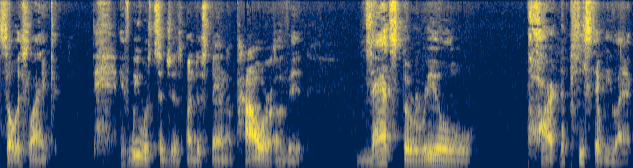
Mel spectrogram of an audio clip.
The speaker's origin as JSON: {"language": "English", "town": "St. Louis", "region": "Missouri", "country": "United States", "said": "I'm from St. Louis, Missouri"}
